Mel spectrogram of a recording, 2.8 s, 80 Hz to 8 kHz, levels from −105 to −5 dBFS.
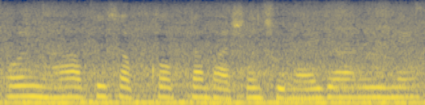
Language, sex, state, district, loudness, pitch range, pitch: Hindi, female, Maharashtra, Gondia, -13 LUFS, 120-130 Hz, 120 Hz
